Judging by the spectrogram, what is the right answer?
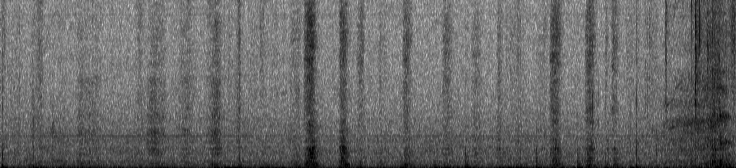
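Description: Pencil drawing on paper: faint, soft scratching strokes, a few short ones standing out.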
